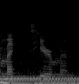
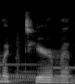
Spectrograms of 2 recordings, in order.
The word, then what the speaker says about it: McTiernan: John McTiernan. Oh, it's got a Mac in front of it? Yeah, the MC. Like McDonald's, you say the whole thing. John McTiernan.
